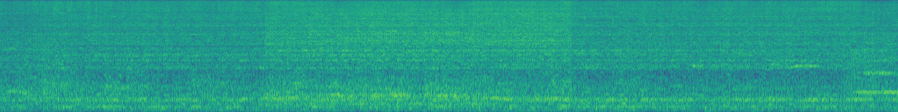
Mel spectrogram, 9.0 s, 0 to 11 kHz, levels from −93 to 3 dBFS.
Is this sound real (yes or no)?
no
